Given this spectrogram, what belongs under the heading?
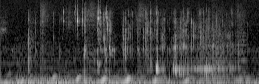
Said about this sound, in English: Whoa. Let me check this out. Let me pour some in my glass here.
